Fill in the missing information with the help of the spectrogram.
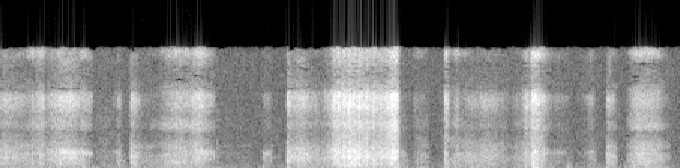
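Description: A sharpened wooden pencil with a graphite tip writes Korean characters on cream textured writing paper with faint ruled lines in a bound notebook lying flat and solid on a surface. The graphite scratches steadily in bright, hissy strokes with brief pauses between them, with little low-end and a quiet overall level.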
